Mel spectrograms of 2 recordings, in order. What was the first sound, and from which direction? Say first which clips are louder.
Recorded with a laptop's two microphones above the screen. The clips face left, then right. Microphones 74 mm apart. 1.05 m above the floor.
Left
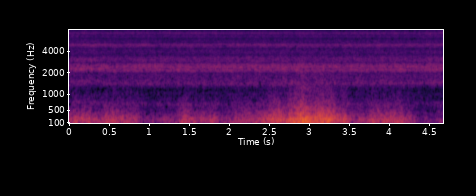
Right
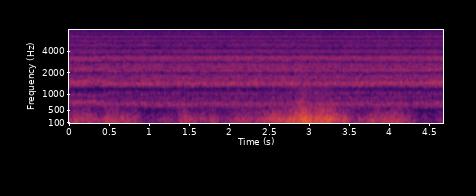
A drone: right 4 dB; 75° right (ahead or behind).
